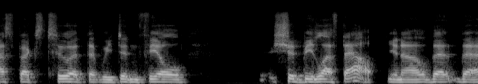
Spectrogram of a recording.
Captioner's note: laughs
